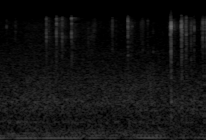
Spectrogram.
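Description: Computer keyboard typing: a run of scattered light keystrokes, thickest in the second half, as a line of Python code is edited.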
